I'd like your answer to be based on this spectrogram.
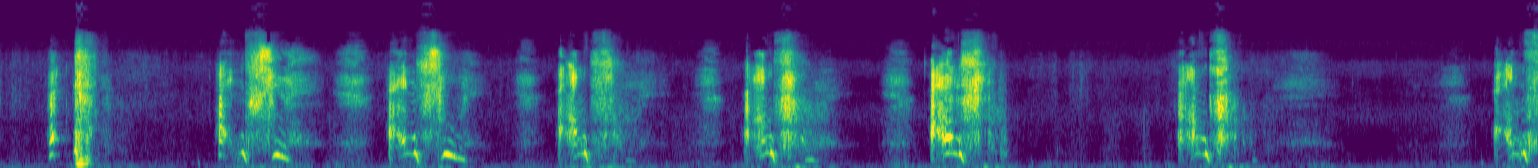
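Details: Person using chhinkni sneezing powder for the first time: about eight forceful induced sneezes in a row, each preceded by a sharp inward breath.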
